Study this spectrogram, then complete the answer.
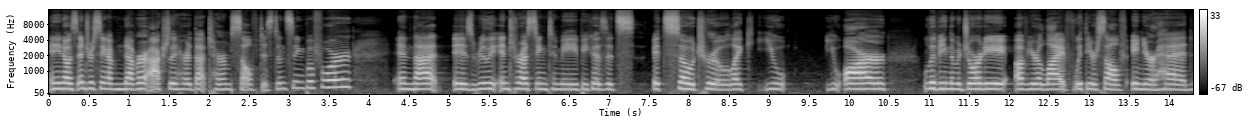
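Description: Her pitch fairly high, a woman speaks at a moderate pace in a monotone, flat intonation. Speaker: podcast co-host. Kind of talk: casual chat.

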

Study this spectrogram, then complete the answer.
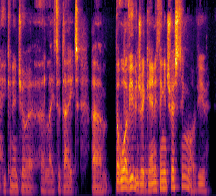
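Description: Talking at a very fast pace, a man uses a British accent and lively intonation. His pitch is fairly low, and the background is quiet. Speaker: podcast host. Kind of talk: casual chat. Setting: video call. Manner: joking, chatty.

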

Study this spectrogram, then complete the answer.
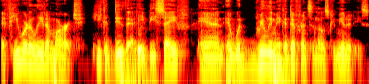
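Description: In a very clean recording with a silent background, a man with a Californian accent talks at a fairly quick pace with hardly any pauses, his medium pitch showing ordinary variation. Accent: Californian American English. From San Francisco, Northern California. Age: 50s. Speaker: nonprofit founder. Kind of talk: interview.

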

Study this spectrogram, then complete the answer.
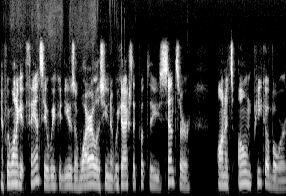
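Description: Against a quiet background, a man with an ordinary speaking voice talks at a fairly quick pace, his pitch fairly high and his pitch variation ordinary. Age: 40s. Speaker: podcast co-host. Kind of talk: casual chat.

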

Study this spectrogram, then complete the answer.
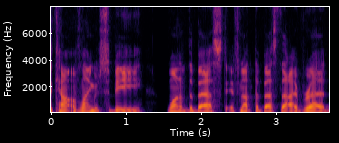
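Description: A man speaks fairly slowly with a normal speaking voice. His pitch is fairly low and his intonation fairly even. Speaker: podcast host. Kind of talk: interview.

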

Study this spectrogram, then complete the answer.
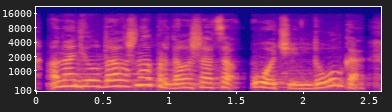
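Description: Lively intonation carries this voice along at a fairly slow pace. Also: woman. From Moldova. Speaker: women's ministry speaker. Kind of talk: sermon. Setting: stage with audience. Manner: halting.

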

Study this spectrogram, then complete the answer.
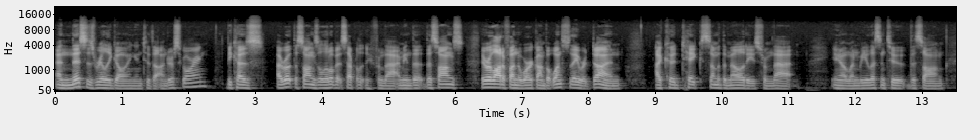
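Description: A man's normal speaking voice at medium pitch, at a fairly quick pace, over a quiet background. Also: fairly even intonation. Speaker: music composition student and composer. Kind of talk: casual interview.

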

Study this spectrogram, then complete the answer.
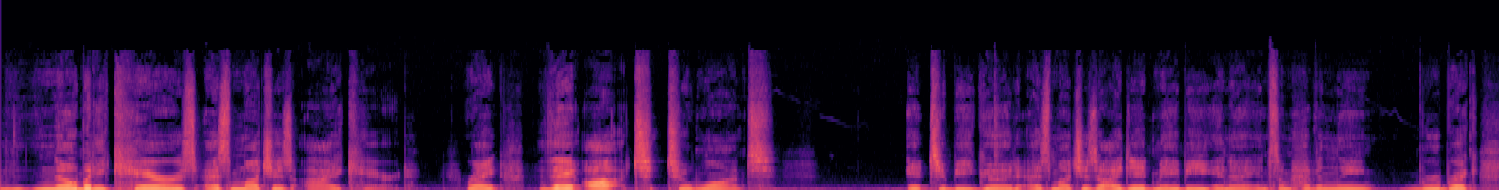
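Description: In a very clean recording with a silent background, a man with an American accent and a dark, mellow tone speaks at a fairly slow pace and a medium pitch, with ordinary pitch variation. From New England (Boston area). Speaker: pastor. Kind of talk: interview conversation.

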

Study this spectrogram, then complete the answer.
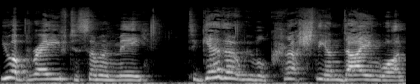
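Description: A female-sounding voice performs a put-on character at a fairly high pitch. The pace is moderate, with light background noise. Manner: ominous.

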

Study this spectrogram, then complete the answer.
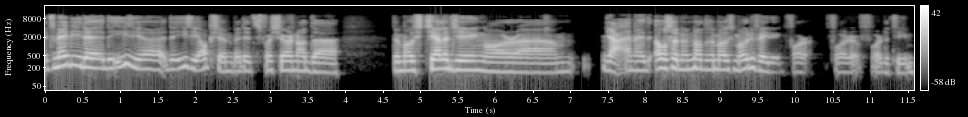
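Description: A woman with a Dutch accent speaks at a fairly slow pace and a fairly low pitch. Her pitch variation is ordinary, and the background is quiet. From Netherlands. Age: 30s. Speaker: retired pro cyclist. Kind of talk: casual interview. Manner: halting, many fillers.

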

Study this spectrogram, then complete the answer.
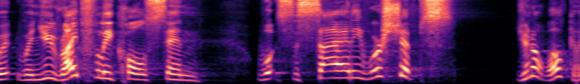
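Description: A man with a Northern Irish accent, high pitch, lively intonation and very slow pace, in a dry, close sound with no echo. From Canary Islands, Spain, then Northern Ireland from 13. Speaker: pastor. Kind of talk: sermon.

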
